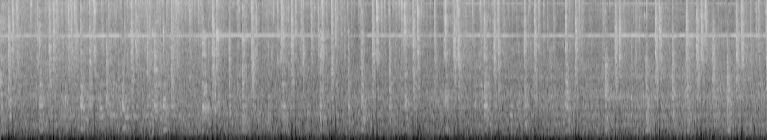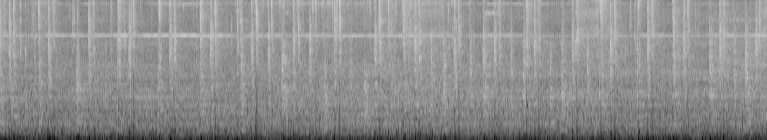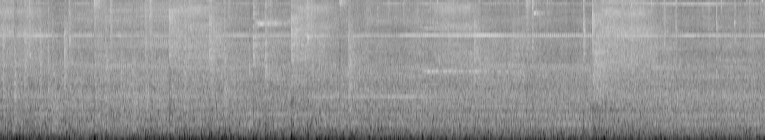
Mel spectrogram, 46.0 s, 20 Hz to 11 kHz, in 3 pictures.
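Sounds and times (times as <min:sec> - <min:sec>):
high steady machine whine: 0:00.0 - 0:45.9
roll forming machine clatter: 0:00.0 - 0:45.9.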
